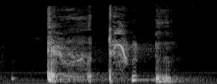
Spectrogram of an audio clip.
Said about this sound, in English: I apologize for that. And all week long, I'm fine. And then I get up Sunday morning to preach and I start coughing all the time. I don't know what it is. So I apologize. I will try not to do that throughout the message.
